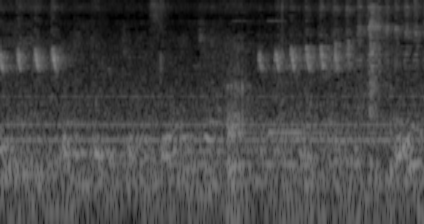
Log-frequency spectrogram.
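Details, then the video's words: Pied triller song played back as training audio for a captive green leafbird to copy: a quick, even series of clear, high notes, first a short burst of four, then a longer rolling run, over a faint hum. "Usahakan agar suara kapas tembak terdengar berirama."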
